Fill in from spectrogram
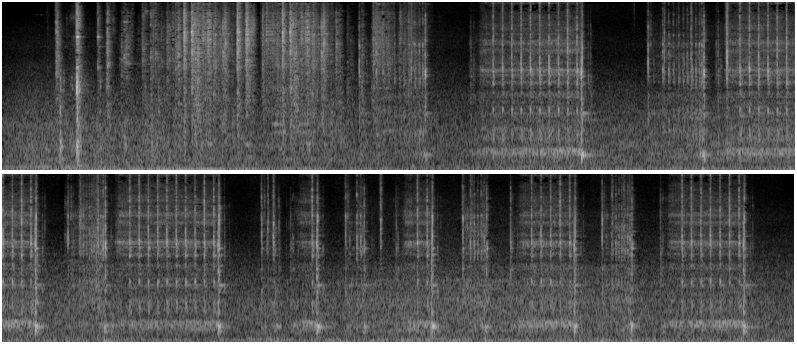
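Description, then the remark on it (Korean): The rotary dial of an old public payphone is turned again and again with a finger, each spin back releasing a quick run of ratcheting clicks, with short pauses between digits. Clear and mechanical, with no one talking, on a cold day. “네, 손가락을 넣어서 다이얼을 돌리는 소리가 났었죠.”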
